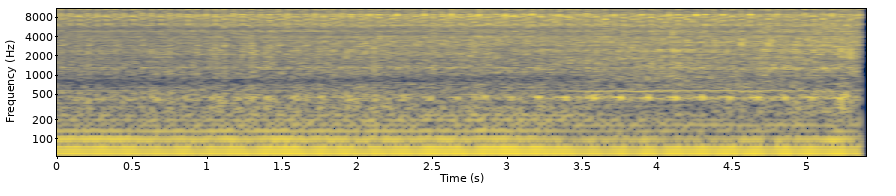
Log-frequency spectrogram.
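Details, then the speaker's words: BMW F10 with N55 engine, new MFactory lightweight single-mass flywheel and 550 clutch, mic under the car, neutral around 700 rpm, not fully warm: intermittent loose uneven rattle, gear rattle from the single-mass flywheel. "i just wanted to bring you actually under the car right next to the so you can hear the rattle to be honest it's rather intermittent"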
